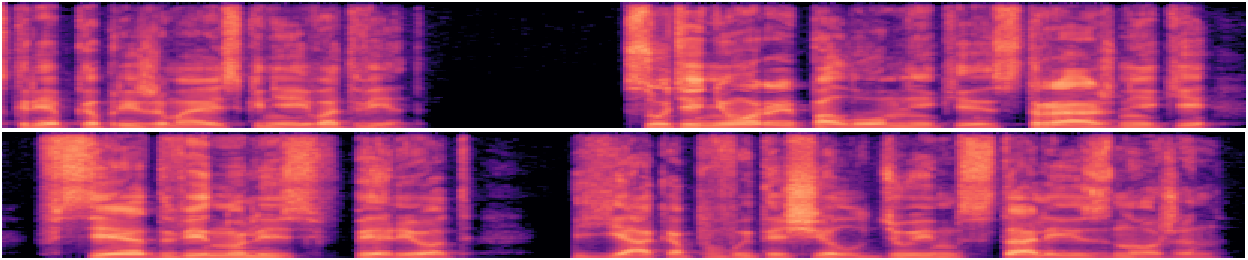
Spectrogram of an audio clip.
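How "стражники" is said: usual speaking voice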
